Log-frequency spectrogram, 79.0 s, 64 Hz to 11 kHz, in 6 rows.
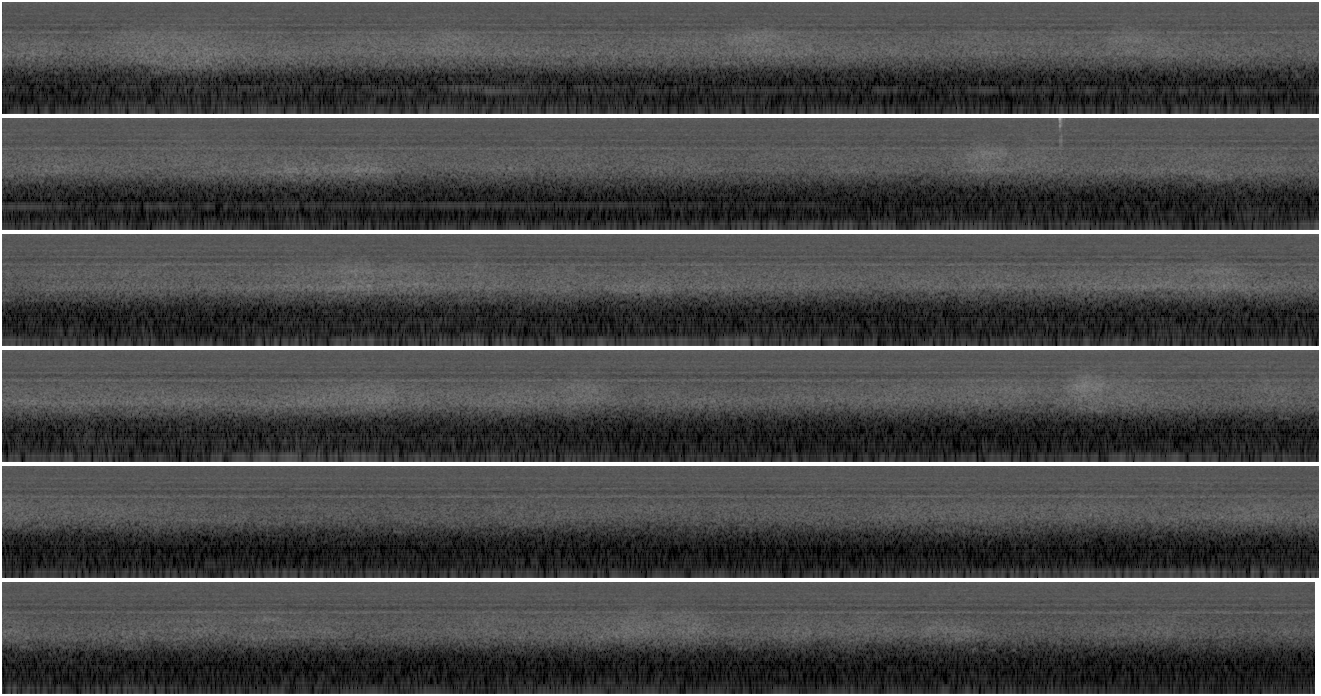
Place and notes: Birds singing, natural gas reduction station drone, cars droning in the distance, passenger train passing by to enter Koprivnica train station. Recorded with Zoom H2n (MS, on a tripod).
